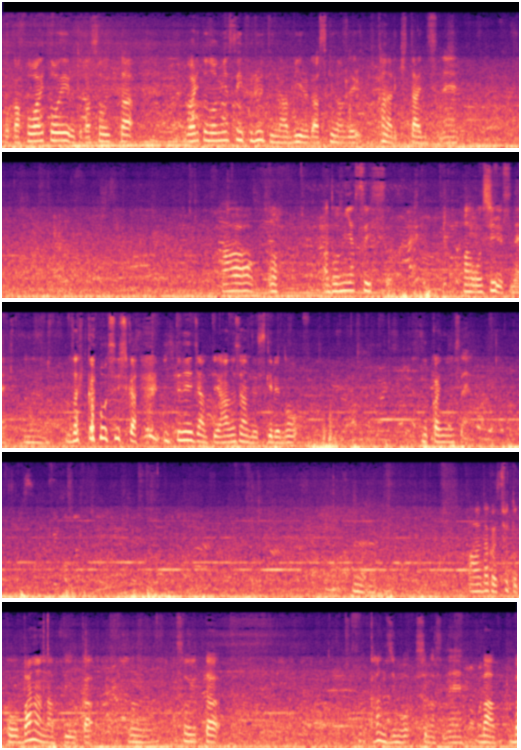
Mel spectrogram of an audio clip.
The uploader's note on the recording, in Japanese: さいたま新都心ビール祭り 2019夏。さいたま新都心で例年行われるクラフトビールイベントに参加してきました。屋外収録ですので周囲の音や雑音が入りまくりです。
